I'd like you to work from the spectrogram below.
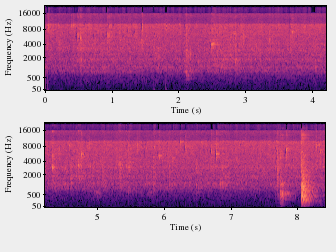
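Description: Small chicken meatballs fry in a pan with a soft, steady sizzle and faint crackle, ending with a couple of louder clatters near the end.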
